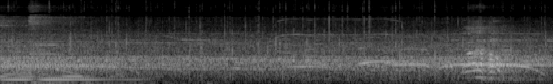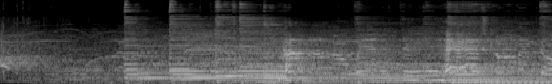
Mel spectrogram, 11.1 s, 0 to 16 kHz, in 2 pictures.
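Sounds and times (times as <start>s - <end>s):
live country band playing: 0.0s - 1.4s, 6.2s - 11.0s.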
